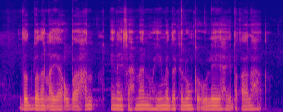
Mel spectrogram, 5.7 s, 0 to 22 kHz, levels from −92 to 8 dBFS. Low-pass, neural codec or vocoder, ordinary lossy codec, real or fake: none; none; none; real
